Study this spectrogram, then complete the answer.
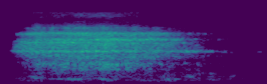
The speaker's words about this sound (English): Exhale. One more breath in. And let it out.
